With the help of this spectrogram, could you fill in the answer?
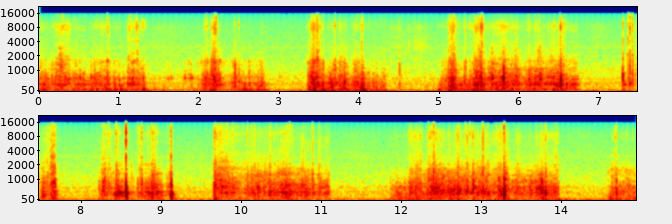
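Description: Long nails scratch and pick at the stitches of a tan crocheted jute and cotton yarn purse, soft and hollow, held in both hands. The result is dry, fibrous rustling and scraping, centered low to mid, in bursts separated by short quiet gaps, with occasional sharp little clicks as the nails catch the stitches.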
